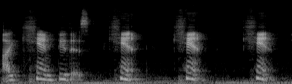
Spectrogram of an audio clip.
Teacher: so it's more in your nose than anything else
